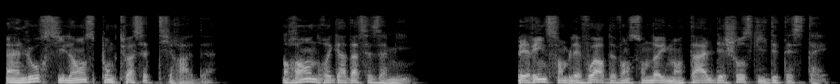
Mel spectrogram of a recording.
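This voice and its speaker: A man narrates an audiobook in a steady, measured way. His voice sits very low and husky, recorded dry and close. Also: dry recording.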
